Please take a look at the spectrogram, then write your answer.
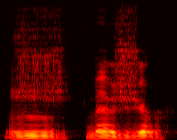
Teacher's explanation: Sometimes some people will transliterate zh as zh, you know, because sh is sh, so zh logically would be zh, which is kind of like the voiced version of sh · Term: zh sound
